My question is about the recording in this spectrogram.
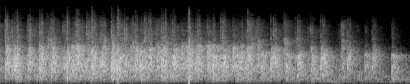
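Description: Audience applauding, many hands clapping together, tailing off at the end.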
